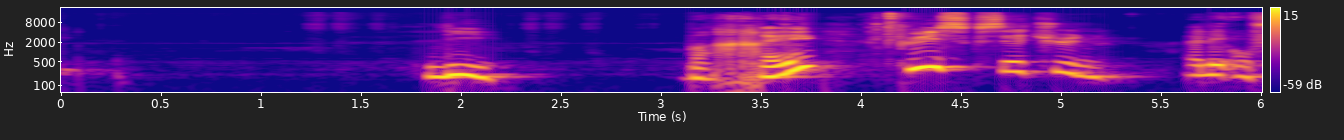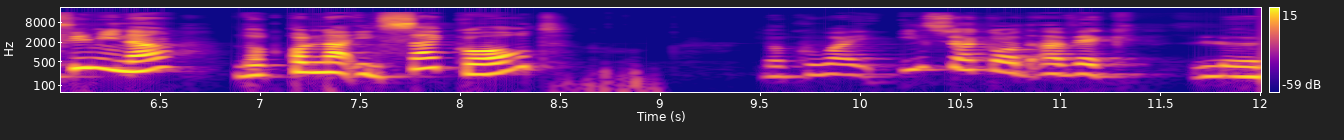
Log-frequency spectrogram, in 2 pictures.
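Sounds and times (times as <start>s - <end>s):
marker scratching on paper: 1.1s - 3.8s.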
